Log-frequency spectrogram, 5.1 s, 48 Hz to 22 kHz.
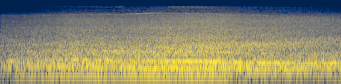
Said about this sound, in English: A fleet of tour buses runs almost nonstop when a ship is in port. Unlike other Southeast communities, Sitka's cruise dock isn't downtown. It's 6 miles north. That means busing tourists is a big part of the equation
